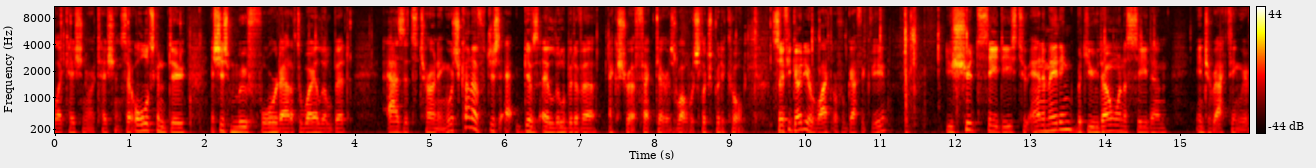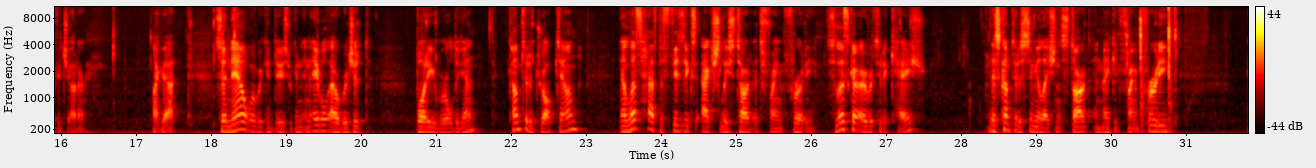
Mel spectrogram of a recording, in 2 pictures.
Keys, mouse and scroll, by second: 1.0-8.8 drag, 1.8 space, 3.5 space, 8.4-8.8 scroll down 1, 8.8-12.0 middle drag, 10.1 KP_3, 10.6 scroll up 1, 11.3 shift+Left, 12.0 space, 18.1 space, 20.8-31.8 drag, 27.6-28.8 scroll down 2, 30.8 Return.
